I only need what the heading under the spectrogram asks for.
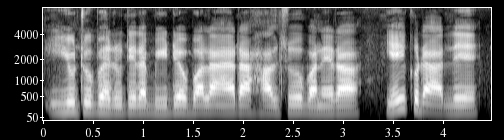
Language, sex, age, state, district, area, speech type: Nepali, male, 18-30, West Bengal, Kalimpong, rural, spontaneous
